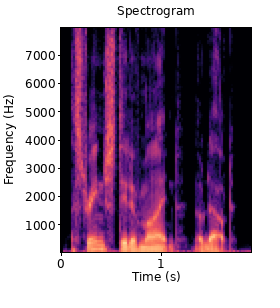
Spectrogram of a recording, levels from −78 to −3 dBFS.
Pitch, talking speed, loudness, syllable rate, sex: 100 Hz, 220 wpm, -18 LUFS, 5.8 syllables/s, male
